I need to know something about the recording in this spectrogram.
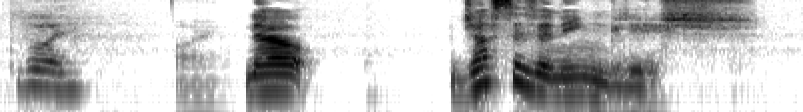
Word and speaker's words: voy: Voy. Voy. The beginning bit of voyage. And you're mostly going to hear it pronounced more like a soft B. Boy. Boy. Voy.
